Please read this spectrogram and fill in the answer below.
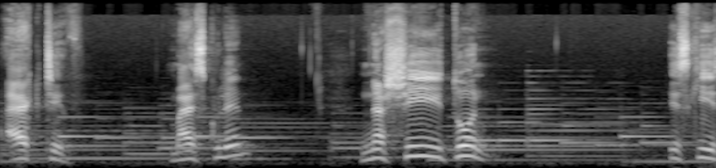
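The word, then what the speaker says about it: نشيط: नशीतुन, इसकी स्पेलिंग सुने.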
